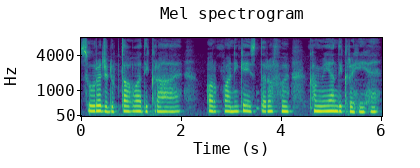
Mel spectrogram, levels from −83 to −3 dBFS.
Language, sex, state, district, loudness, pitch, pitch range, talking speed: Hindi, female, Goa, North and South Goa, -16 LUFS, 190 Hz, 185-195 Hz, 160 wpm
